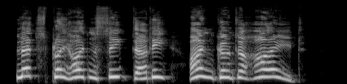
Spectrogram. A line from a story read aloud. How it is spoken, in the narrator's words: could be heard shouting excitedly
